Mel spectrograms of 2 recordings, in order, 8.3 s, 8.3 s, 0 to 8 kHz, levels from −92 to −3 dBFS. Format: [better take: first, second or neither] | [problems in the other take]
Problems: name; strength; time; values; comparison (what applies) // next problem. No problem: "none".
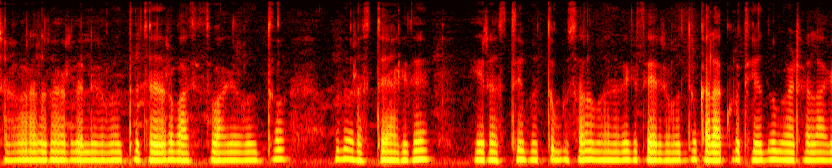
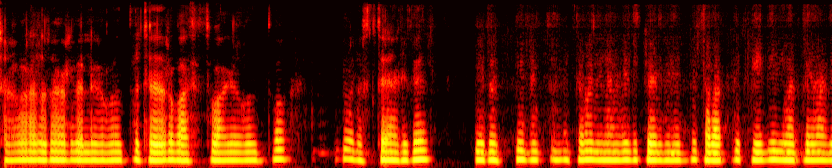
first | noise reduction (neural mask model DeepFilterNet 3)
